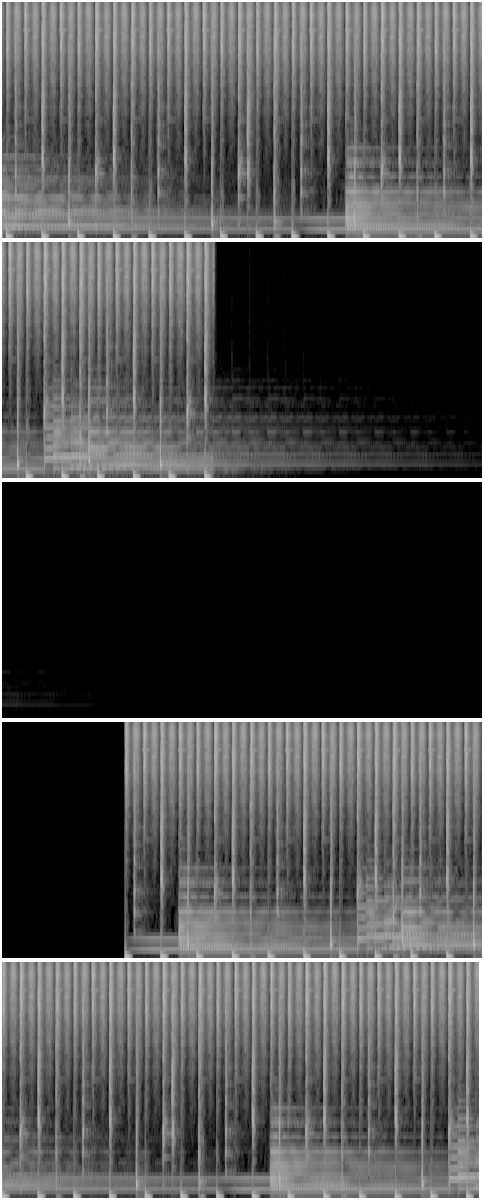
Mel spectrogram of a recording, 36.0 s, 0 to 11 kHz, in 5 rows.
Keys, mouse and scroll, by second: 30.5-35.9 drag.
